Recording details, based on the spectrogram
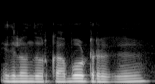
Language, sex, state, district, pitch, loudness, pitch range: Tamil, male, Tamil Nadu, Kanyakumari, 135 Hz, -16 LUFS, 125-140 Hz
